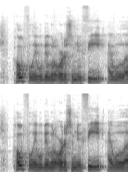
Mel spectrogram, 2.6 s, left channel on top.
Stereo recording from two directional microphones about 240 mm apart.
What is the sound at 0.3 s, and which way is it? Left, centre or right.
Speech, right.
